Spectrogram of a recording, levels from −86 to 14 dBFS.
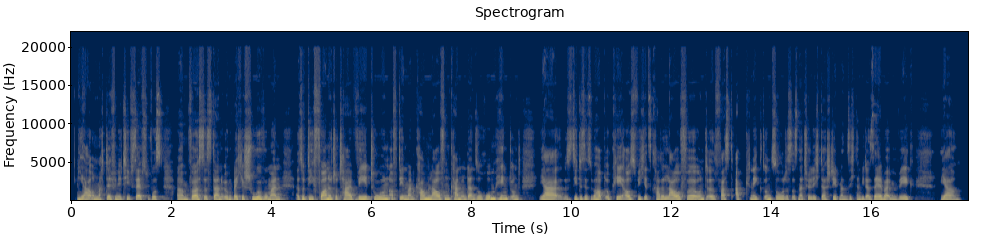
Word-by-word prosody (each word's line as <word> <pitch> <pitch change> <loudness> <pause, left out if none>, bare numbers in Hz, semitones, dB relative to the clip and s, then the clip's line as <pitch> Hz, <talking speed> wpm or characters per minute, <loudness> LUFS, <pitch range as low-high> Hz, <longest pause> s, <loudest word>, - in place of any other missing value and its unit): ja, 170 -4 +2
und 170 +2 -1
macht 170 +1 -5
definitiv 175 -1 -2
selbstbewusst, 165 0 -2 0.3
ähm, 170 -1 0
versus 170 0 +2
dann 170 -1 +1
irgendwelche 175 +1 0
Schuhe, 195 +2 +4
wo 175 - 0
man 170 0 0 0.3
also 175 +3 0
die 185 -1 0
vorne 185 +2 +4
total 180 -2 -2
wehtun, 205 +1 +4
auf - - -7
denen 180 0 +1
man 175 0 -3
kaum 195 +2 +5
laufen 195 +1 +3
kann 195 -1 +1
und 180 0 -3
dann 180 0 0
so 180 +1 0
rumhinkt, 220 +3 +4
und: 185 0 -3 0.3
„Ja, 180 -6 +1
sieht 180 +4 -3
das 200 - -2
jetzt 185 0 -3
überhaupt 180 -1 0
okay 210 +3 -2
aus, 195 +2 -1
wie 195 - +1
ich 195 - -6
jetzt 180 0 -5
gerade 185 -1 -1
laufe?“ 195 +3 +1
und, 185 -1 0
äh, 175 +2 -1
fast 180 0 -7
abknickt 190 +1 -5
und 190 0 +1
so. 190 0 -1
Das 175 -1 -9
ist 175 - -8
natürlich 175 0 -4
da 175 -1 -3
steht 190 +2 -3
man 170 -1 -6
sich 175 0 -9
dann 180 -1 -5
wieder 165 -2 -2
selber 180 +1 +1
im 165 0 -6
Weg. 205 +7 -3 0.5
Ja. 165 -1 -3
180 Hz, 195 wpm, -20 LUFS, 175-195 Hz, 0.5 s, kaum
